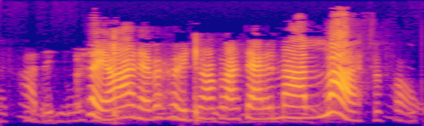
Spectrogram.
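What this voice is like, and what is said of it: Phony put-on Southern American accent. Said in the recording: “that southern accent of yours is as phony”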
